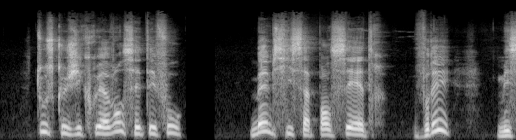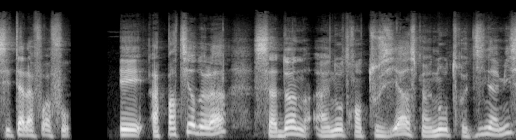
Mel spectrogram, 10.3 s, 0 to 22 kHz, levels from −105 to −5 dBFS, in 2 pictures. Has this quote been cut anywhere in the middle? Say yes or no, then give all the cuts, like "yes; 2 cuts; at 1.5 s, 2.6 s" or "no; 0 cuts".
no; 0 cuts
